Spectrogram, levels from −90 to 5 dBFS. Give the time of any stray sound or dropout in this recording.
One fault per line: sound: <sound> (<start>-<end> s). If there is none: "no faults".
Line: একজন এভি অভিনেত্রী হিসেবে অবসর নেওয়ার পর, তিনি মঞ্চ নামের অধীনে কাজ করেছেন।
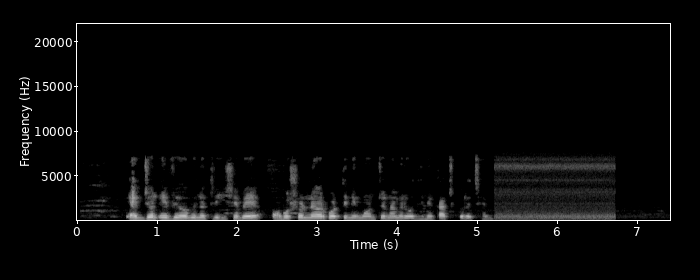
no faults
